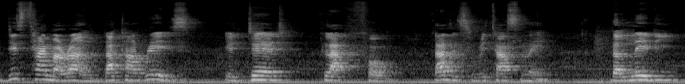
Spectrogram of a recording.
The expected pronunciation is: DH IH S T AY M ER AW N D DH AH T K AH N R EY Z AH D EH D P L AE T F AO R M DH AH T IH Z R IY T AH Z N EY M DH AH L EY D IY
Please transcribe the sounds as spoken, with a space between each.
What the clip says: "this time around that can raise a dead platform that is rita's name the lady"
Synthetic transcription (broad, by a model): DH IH S T AY M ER AW N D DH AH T K AH N R EY Z AH D EH D P L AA T F AO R M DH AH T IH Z R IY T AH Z N EY M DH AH L EY D IY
